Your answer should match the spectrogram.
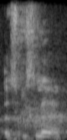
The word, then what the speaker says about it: Aspeslagh: Let's welcome Ken Aspeslagh, as it's supposed to be pronounced.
